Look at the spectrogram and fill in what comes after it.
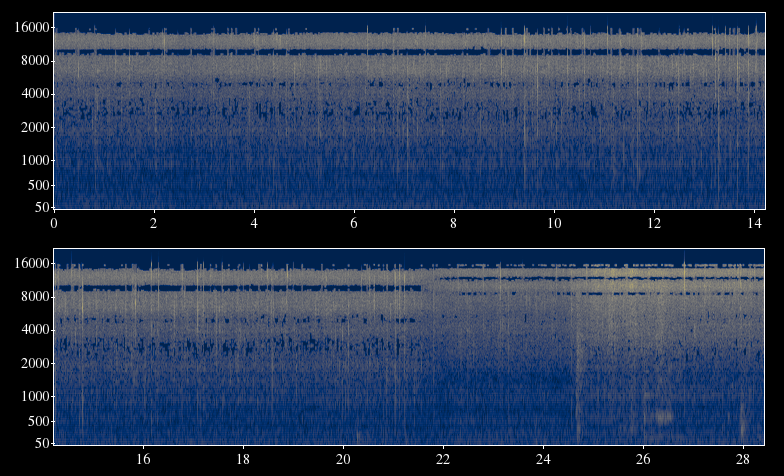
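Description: Minced chicken sizzling and crackling as it fries in a pan, a steady hiss dotted with small pops. Near the end it gets louder as a wooden spatula stirs and turns the mince.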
